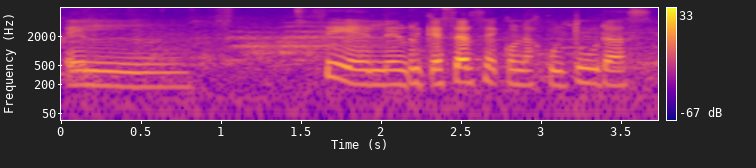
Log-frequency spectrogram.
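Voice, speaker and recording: A woman's voice: medium pitch, steady tone, takes it slowly, a little mellow. A woman from Argentina with a mid-range voice answers informally as a documentary interviewee. She hesitates as she searches for words, with slight ambient noise around her. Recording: faint background ambient noise.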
